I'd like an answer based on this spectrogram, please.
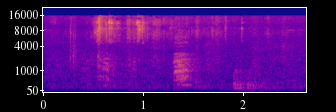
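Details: Dog being teased by a squirrel gives a few short, sharp whining yelps, about three bursts spaced roughly half a second apart, with quiet room background between them.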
